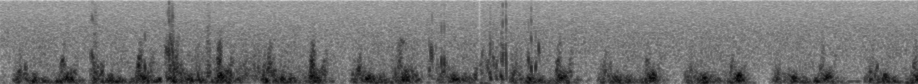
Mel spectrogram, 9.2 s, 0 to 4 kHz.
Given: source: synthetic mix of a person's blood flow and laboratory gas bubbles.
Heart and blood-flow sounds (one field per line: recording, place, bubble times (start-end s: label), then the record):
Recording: Doppler ultrasound of blood flow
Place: precordium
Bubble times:
0.89-1.03 s: bubbles
1.40-1.49 s: bubbles
1.62-2.25 s: bubbles
3.92-4.49 s: bubbles
4.71-5.18 s: bubbles
5.25-5.43 s: bubbles
From the record:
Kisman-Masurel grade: 222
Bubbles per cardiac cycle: several, 3 to 8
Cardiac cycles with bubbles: 10 to 50%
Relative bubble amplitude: moderate (0.250 to 0.450)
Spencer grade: 2 (many but less than half of the cardiac periods contain bubble signals, singularly or in groups)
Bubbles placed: anywhere in the cardiac cycle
